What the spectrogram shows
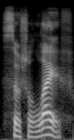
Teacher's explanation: We just say social life with one continuous L sound bridging the words. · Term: twin sounds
